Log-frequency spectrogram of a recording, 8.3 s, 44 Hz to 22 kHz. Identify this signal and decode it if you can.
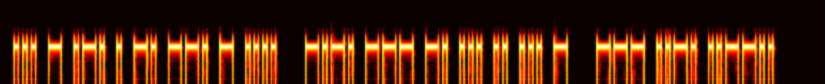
Morse code, heard as a keyed tone, about 28 wpm, 700 Hz. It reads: STRENGTH CONSIST OF?
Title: Sentences from Top 1400 Words 28wpm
